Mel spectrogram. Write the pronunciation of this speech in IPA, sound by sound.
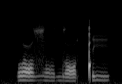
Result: o˧zˤo̤˧dɔ˨ǃi˦

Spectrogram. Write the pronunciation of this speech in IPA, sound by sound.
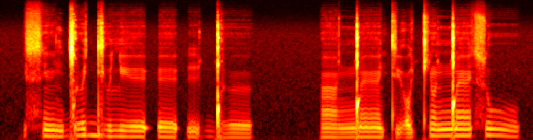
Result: sĩ˧ɡ͡ǀø˦ dʲu˧lʲeː˧ ʔe˨ʔḭ˧ɡ͡ǃø˨ | ã˨ŋ͡ǃɛ̃ː˨tʲɔ̰˨ cʰə̃˦ŋ͡ǃɛ̃˦ su˦˨

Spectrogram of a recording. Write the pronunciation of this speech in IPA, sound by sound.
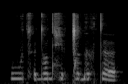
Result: vut͡sʼɵdɔd ɕɜʔǀɜɡɜx tɜ

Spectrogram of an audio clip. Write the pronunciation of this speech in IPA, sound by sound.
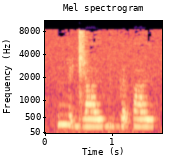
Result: ɲḛ˦˨d͡ʑa˨ɪ̯ bḭ˦˨bɛ̰˦˨pa˦ɪ̯

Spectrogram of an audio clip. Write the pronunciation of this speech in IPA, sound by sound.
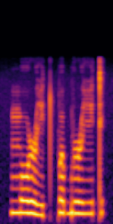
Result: mo˦ɹi˨t pə˦bɹi˦t

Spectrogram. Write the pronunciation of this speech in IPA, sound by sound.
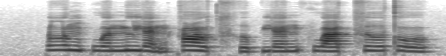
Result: lʊ˥˩ŋpwə˧˥nljɛ̰˨˩n kɑ˥˩ʊ̯t͡sʰɹ̩˩pjɛ˧˥nfwä˧˥ t͡sɹ̩˥t̪o˨ʊ̯

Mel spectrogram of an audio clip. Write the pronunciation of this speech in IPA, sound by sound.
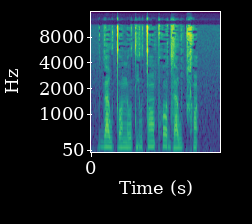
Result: ɡa˥˧w t̪ɔ˧n o˥˧t̪ju˥˧ t̪ɔ̃˦pʰɔ˥˧d͡za˧w t͡ɕʰɔ̃˦t̚

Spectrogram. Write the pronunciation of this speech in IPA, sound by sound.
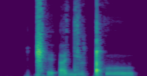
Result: ǁʰɪʔadʲu ǃʰu

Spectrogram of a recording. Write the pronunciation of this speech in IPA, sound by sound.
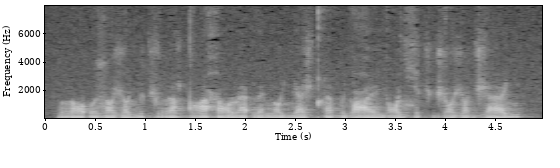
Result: rɔʔʊ zɒʒɒʎʊt͡ʃ rʌʒ dˤæ ħɔɹæʔðɛ nɔi̯ʎæʒqʰi bʌʎʕɛ jɔlʲ ɕʌt͡ʃd͡ʒɔʒɒ d͡ʒæʎ

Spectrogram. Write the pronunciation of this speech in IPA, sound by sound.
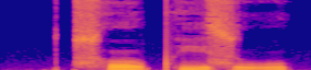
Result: t͡sʰo˥˩ʊ̯pʰi˥su˧˥

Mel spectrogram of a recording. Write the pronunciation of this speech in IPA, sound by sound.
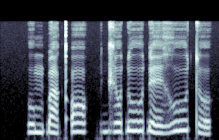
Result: u˨mɓa˨kʼɔ˦ | d͡ʒo˦ɗuː˦ɗeː˨ ɣuː˦ tʊ˨

